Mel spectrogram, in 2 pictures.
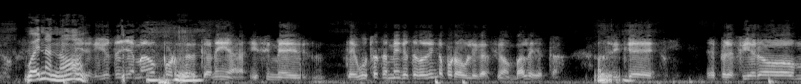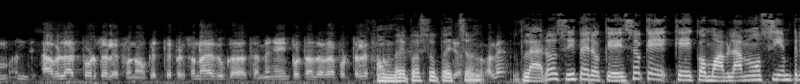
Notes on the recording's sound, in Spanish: Conversación telefónica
